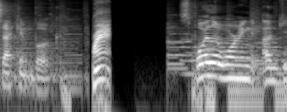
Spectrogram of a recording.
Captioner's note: Macintosh duck quack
